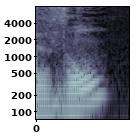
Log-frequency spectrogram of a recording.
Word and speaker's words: vont: Ils vont. Elles vont. Okay, remember, final T not pronounced, so you get this ON nasal here. On, vont. Okay, so let's see them one more time.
